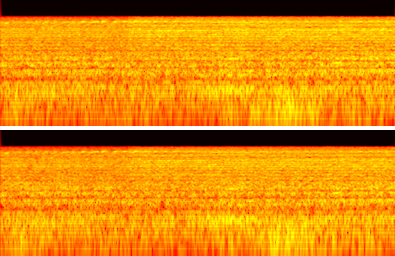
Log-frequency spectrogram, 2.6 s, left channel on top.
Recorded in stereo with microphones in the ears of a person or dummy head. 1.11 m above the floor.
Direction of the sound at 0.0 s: 15° left (ahead or behind).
